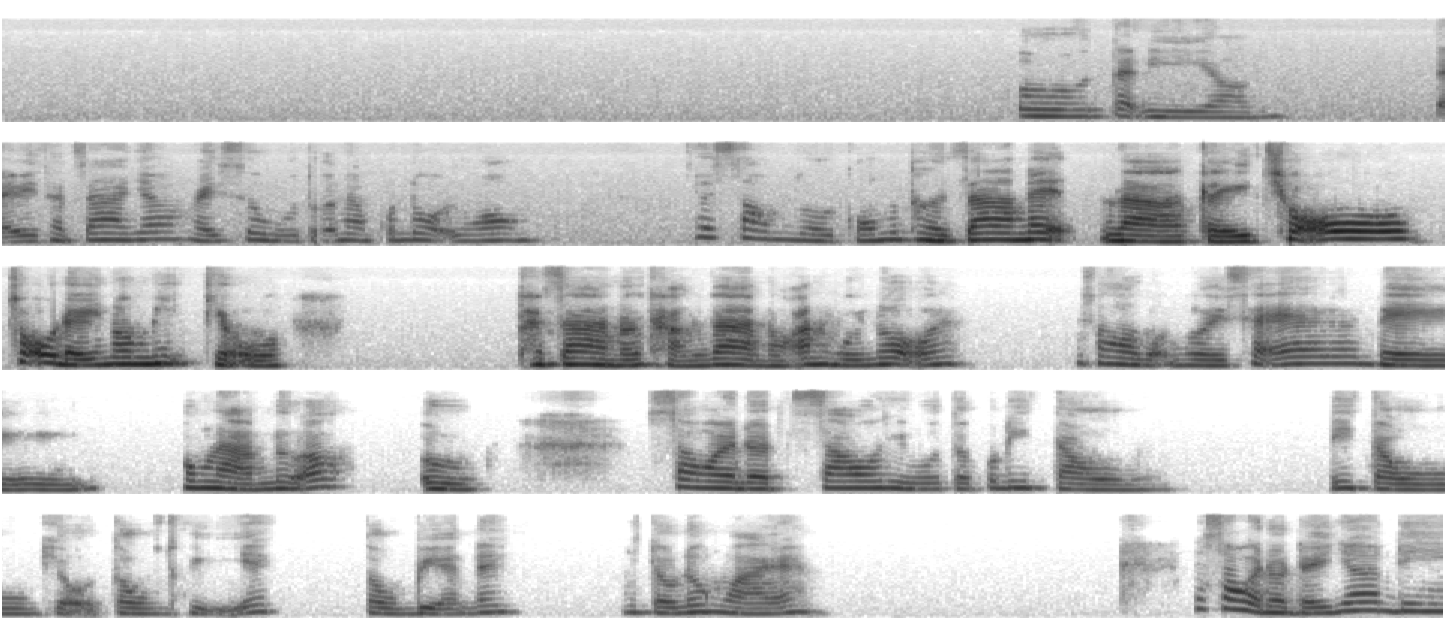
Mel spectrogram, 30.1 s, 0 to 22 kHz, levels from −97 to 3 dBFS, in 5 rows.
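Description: From 9.89 s to 21.88 s the automatic gain falls: the gain control treats the input as too loud, or its background noise as too strong, and pulls its gain down by about 20 dB gradually. The speech and the room noise behind it sink together, unlike the level shift around 9.5 s where the talker moves.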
